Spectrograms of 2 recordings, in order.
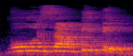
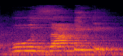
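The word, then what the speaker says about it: vous habitez: Vuzabite. H-A-B-I-T-E-Z. Here again S is followed by a vowel. So let's pronounce it together. Vuzabite.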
